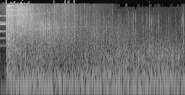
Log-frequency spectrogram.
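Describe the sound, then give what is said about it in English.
A telephone exploding gives a loud, sustained boom, a dense rumbling roar that starts abruptly and stays heavy for several seconds with no voices. “Oh, unfortunately... the telephone has exploded.”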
